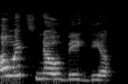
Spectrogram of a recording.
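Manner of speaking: normal talking voice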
